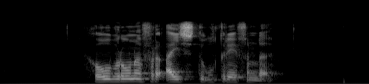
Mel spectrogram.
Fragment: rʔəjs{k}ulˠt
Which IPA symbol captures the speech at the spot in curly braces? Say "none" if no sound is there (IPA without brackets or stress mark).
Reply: t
